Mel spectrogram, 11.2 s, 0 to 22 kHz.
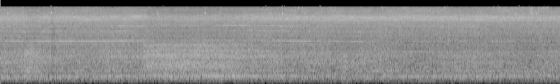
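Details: Hoover Turbomaster U5078 after restoration with new genuine Hoover fan, original bearings and one new brush roll bearing, following motor coil wire damage from an unbalanced fan: even high-pitched fan roar, steady tone, no wobble, rattle or scraping; runs normally.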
